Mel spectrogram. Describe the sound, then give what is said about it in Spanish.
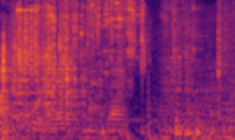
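Metal keys jingle and clatter for a couple of seconds in a bright burst of clinking, with a brief lull midway before the rattling picks up again. “Ahí te encargo tus llaves.”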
